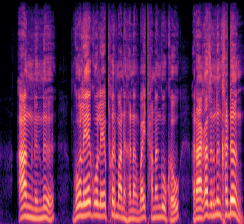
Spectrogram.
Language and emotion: Bodo, angry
